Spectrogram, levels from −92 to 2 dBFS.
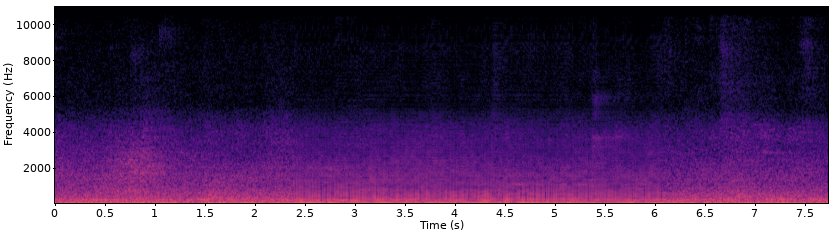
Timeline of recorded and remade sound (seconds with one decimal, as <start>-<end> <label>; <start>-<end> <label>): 0.0-2.4 recorded; 2.4-6.1 remade; 6.1-7.7 recorded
